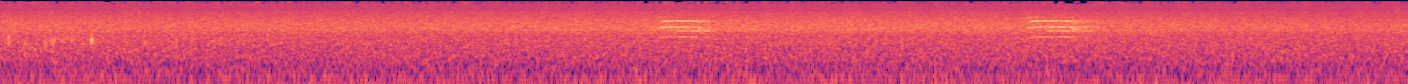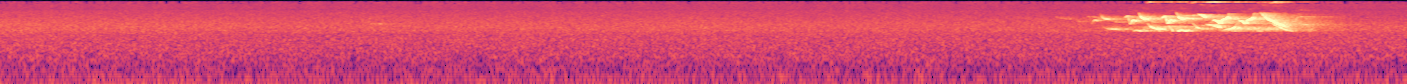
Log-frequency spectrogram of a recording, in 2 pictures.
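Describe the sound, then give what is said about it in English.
A chestnut-sided warbler in leafed-out trees sings a quick, high-pitched, abbreviated 'pleased to meet ya' phrase, a rapid run of notes ending in a clipped flourish, bursting out near the end over a steady background hiss, with a couple of faint chips earlier. “It's a very fast, please, please, please to meet ya. It's a fairly abbreviated version.”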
